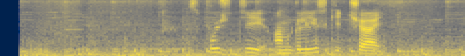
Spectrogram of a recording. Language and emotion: Russian, neutral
